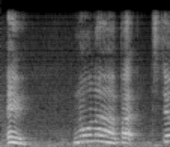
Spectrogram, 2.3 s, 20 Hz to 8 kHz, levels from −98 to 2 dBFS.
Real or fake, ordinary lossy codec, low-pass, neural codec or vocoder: fake; none; 7.2 kHz; vocoder, 24 kHz, 100 mel bands, Vocos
